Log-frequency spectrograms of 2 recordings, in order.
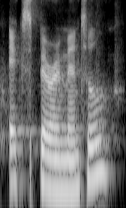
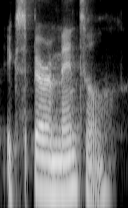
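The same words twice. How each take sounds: First: EX-perimental, rising; mis-stress "experimental" on EX; "experimental" with the weight on its opening syllable; first-syllable stress. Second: Ex-peri-MEN-tal, weak first syllable; "experimental" with the fourth syllable strongest; stress on MEN. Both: Shown as a demonstration. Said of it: "Where should I put emphasis".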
